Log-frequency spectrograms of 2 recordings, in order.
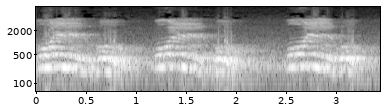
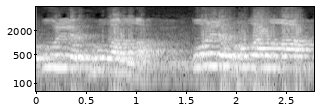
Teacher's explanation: macam mana bunyi dia Qulhu dia akan bunyi Qulhu Qulhu Qulhu lam tu biar mati betul-betul jangan diqalqalahkan dia pula dia akan keluar jadi Qulhu ada belakang dia tu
